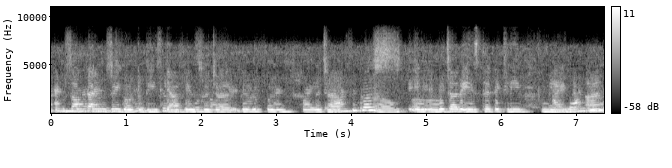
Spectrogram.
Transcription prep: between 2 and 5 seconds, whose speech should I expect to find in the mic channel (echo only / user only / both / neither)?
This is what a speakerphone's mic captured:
echo only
